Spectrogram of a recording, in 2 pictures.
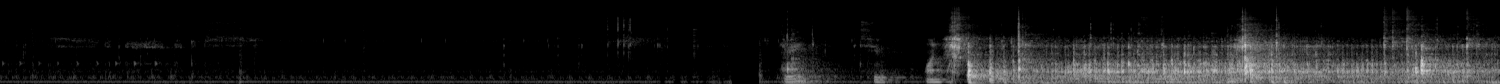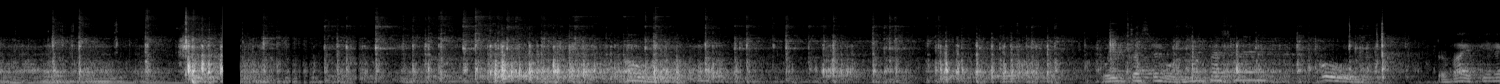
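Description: Beyblade Burst tops spinning and clashing in a clear plastic stadium. After a quiet start, a loud whirring begins about a third of the way in, with many sharp clacks as the tops hit each other and the stadium wall.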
